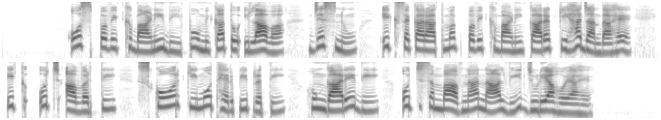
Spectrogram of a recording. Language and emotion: Punjabi, neutral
